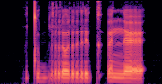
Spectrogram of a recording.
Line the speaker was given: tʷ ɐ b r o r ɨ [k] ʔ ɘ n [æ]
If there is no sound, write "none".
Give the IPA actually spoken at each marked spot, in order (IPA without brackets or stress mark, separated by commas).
k, ɛ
